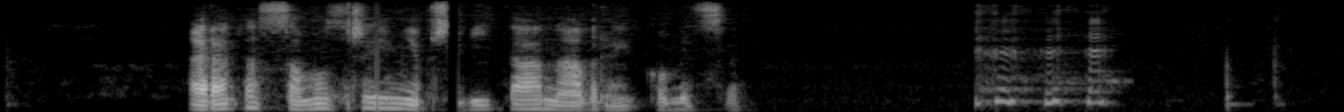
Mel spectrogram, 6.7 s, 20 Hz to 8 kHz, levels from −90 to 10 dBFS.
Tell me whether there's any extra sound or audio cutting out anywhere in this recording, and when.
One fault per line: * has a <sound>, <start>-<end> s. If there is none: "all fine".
* has a dropout, 2.2-2.3 s
* has a laugh, 4.9-5.7 s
